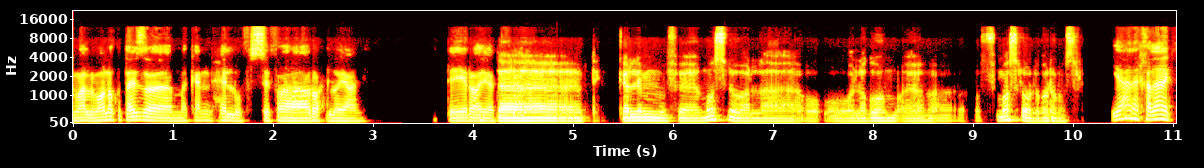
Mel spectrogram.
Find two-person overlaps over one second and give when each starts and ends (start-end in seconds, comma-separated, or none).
none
